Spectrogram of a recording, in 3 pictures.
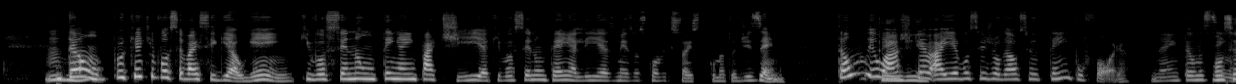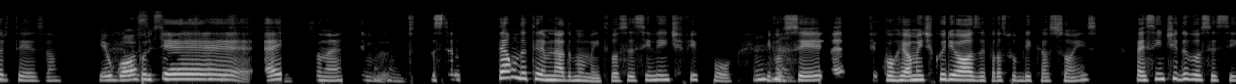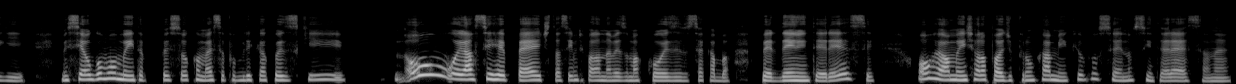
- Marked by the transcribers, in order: unintelligible speech
- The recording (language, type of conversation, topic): Portuguese, podcast, Como seguir um ícone sem perder sua identidade?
